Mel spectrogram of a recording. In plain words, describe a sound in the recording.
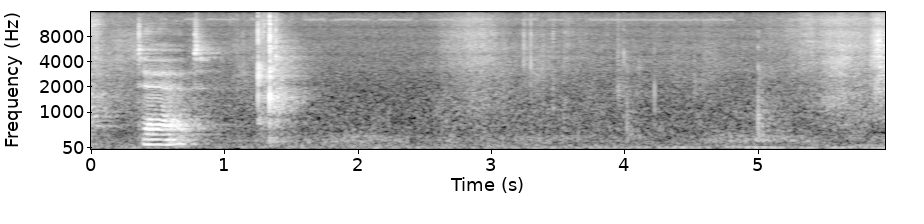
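Paper rustles as a hand handles it.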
